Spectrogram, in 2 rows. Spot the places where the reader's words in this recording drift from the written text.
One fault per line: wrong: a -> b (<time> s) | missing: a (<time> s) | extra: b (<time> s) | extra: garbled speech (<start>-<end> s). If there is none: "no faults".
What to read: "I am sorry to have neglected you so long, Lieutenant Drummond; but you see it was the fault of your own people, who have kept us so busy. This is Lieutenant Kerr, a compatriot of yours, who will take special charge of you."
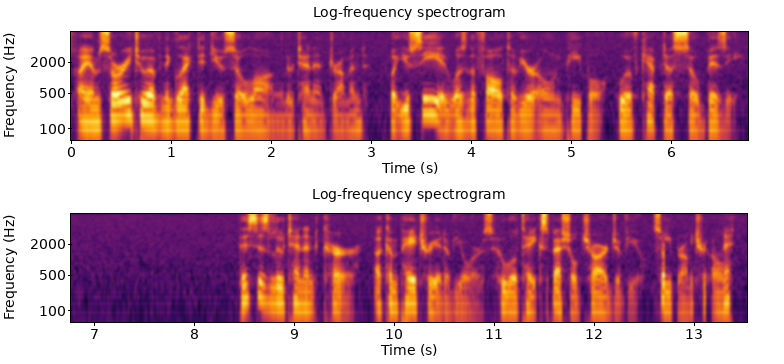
extra: garbled speech (12.6-13.4 s)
